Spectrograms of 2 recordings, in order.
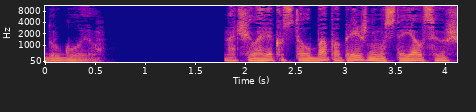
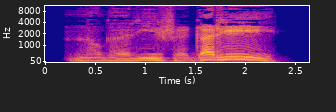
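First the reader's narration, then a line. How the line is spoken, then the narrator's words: Growling. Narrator (Russian): прорычал Сгама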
